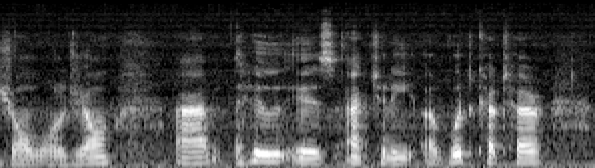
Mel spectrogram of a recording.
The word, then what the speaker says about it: Jean Valjean: Well, in English you'd probably pronounce his name as Jean Valjean, but the French pronunciation is Jean Valjean, who is actually a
